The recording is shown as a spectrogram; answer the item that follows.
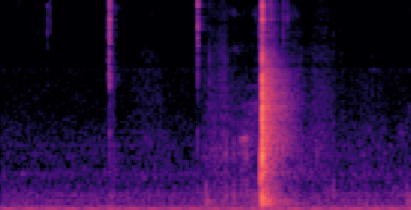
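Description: A few faint, sharp clicks of small fly-tying scissors and tools handled at the vice, spaced about a second apart, then a louder click as a single word is spoken near the end.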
